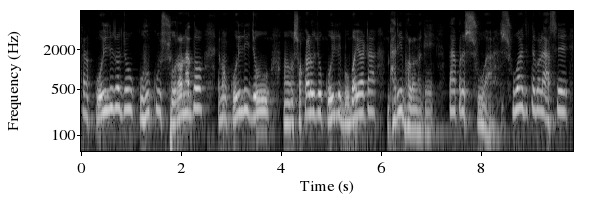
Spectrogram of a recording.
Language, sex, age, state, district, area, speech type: Odia, male, 30-45, Odisha, Bhadrak, rural, spontaneous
